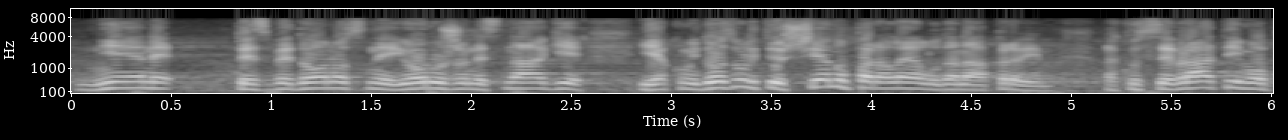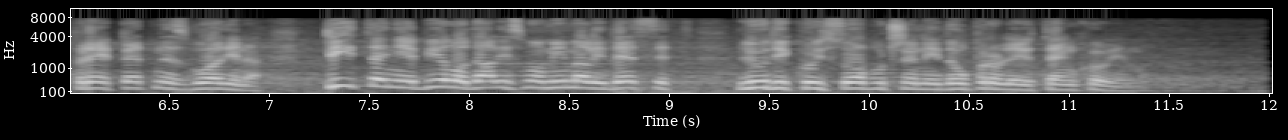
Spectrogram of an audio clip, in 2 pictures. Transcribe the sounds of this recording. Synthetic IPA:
ɲeːne̞ | b̥e̞zbe̞d̪o̞no̞sne̞io̞ɾuːʒane̞snaːɡe̞ | iako̞mid̪o̞zʋo̞lit̪ejoʃjed̪nupaɾale̞lud̪anapɾaʋim | ako̞se̞ʋɾaːt̪imo̞pɾeːpe̞t̪nest̪̚ɡo̞d̪inapiːt̪aɲe̞jebiːlo̞d̪alismo̞miimalid̪e̞se̞t̪ | ʎuːd̪iko̞jisuo̞but͡ʃe̞nid̪aupɾaʋʎajut̪e̞ŋko̞ʋima

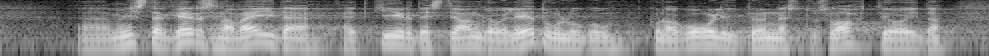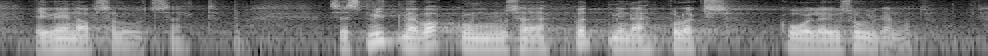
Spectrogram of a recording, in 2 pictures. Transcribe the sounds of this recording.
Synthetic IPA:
minist̪e̞rke̞rsnɑvæjd̪e̞et̪kiːrd̪e̞st̪iɑŋɡ̥eo̞lʲie̞d̪̥uluɡ̥ukunɑko̞ːlʲid̪ɤ̞nːest̪uslɑht̪io̞jd̪ɑ | e̞jve̞ːnɑpso̞luːt̪sḛlt̪ˑ | se̞st̪mit̪me̞pɑkːˑumuse̞vɤt̪ːˑmineo̞le̞ks | ko̞ːlʲɑjusulɡ̥e̞nṵd̪̥

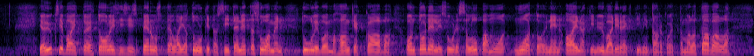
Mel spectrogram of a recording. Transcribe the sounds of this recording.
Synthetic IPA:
jɑyksiʋɑjht̪oe̞ht̪oolisisiːspe̞rust̪e̞lːɑjɑt̪ulkit̪ɑssit̪ene̞t̪ːæsuome̞nt̪uːliʋo̞jmːɑɦɑŋke̞kːɑːʋɑ | o̞nt̪o̞de̞lːisuːde̞sːɑlupɑmuot̪o̞jne̞nɑjnɑkinyʋædiɾe̞kt̪iːʋint̪ɑrko̞jt̪ːɑmɑlːɑt̪ɑʋɑlːɑ

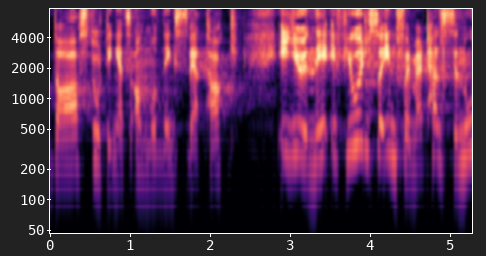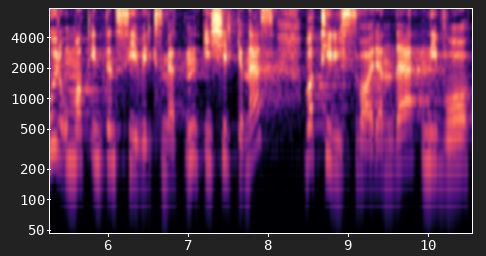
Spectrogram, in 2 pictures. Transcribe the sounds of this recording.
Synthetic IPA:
d̪ɑːst̪uːʈɪŋːət̪sɑ̰nmuːd̪nɪŋsʋeːt̪ʰɑːk | ʔɪjʉːnɪʔɪfjuːɾsɔɪnfɔɾmeːʈhɛlsənuːɾʊmɑt̪ɪ̰nt̪ɛnsiːʋɪɾksɔm̩heːt̪n̩ɪçɪɾkəneːs | ʋɑʈʰɪlsʋɑːɾənd̪ənɪʋoː

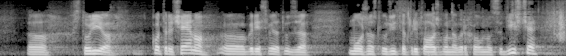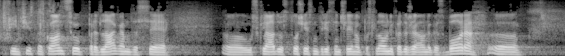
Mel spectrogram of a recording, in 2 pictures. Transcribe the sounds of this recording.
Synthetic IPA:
əst̪ɔɾiːjɔkɔt̪ɾɛt͡ʃɛːnɔɡɾesɛʋeːd̪at̪ud̪zamoːʒnɔst̪lɔʒiːt̪ʋɛpɾit̪ɔʒbɔnaʋəɾxɔwnɔsɔd̪iːʃt͡ʃɛint͡ʃist̪nakɔnt̪supɾɛd̪laːɡamd̪asɛ | usklaːd̪ust̪oːʃeːst̪nt̪ɾid̪sɛt͡ʃleːnɔ̃mpɔslɔwnikad̪əɾʒaːwnɛɡazbɔːɾa

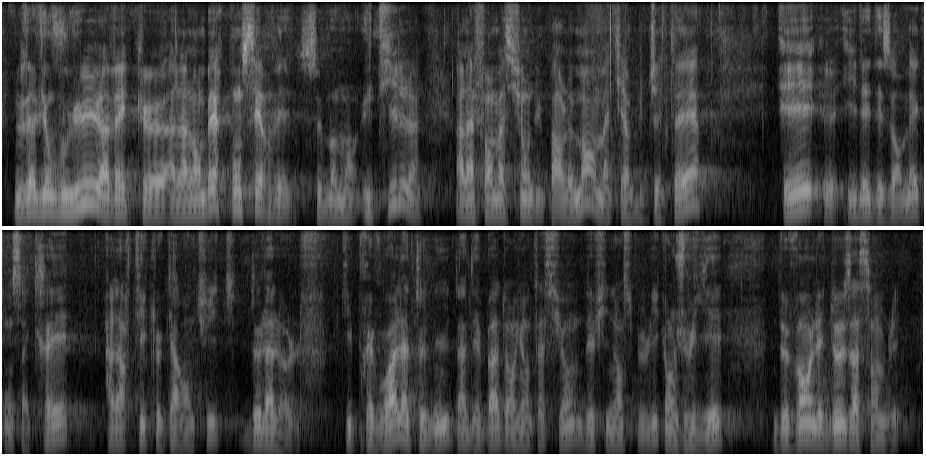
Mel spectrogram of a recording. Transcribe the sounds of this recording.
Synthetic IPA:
nuzavjɔ̃vulyavɛkalɛ̃lɑ̃bɛʁkɔ̃sɛʁvesəmɔmɑ̃ʔyt̪ʰil | a̰lɛ̃fɔʁmasjɔ̃d̪ypaʁləmɑ̃ɑ̃mat̪jɛʁbyd̪ʒet̪ɛːʁ | eilɛd̪ezɔʁmɛkɔ̃sakχealaʁt̪ikləkaʁɑ̃t̪ɥit̪d̪əlalɔ̰lf | kʲipχevwalat̪ənyd̪ɛ̃d̪ebad̪ɔʁjɑ̃t̪asjɔ̃d̪efinɑ̃spyblikɑ̃ʒɥijɛ | d̪əvɑ̃led̪øzasɑ̃ble

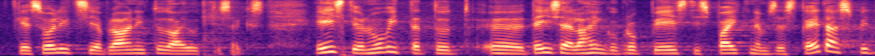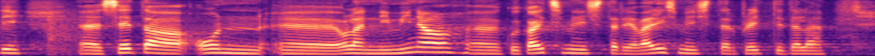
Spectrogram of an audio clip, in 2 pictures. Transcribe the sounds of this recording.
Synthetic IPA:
ke̞so̞lʲid̪̥siːjeplɑːnʲit̪ːˑud̪ɑjut̪ːˑise̞̰ks | e̞ːst̪io̞nhuvit̪ːˑɑt̪ːud̪̥t̪ːe̞jse̞lɑɦiŋɡ̥uɡɾupːˑie̞ːst̪ispɑjkne̞mis̬e̞st̪̚kɑe̞d̪̥ɑspid̪̥ʲi | se̞d̪̥ɑo̞n | o̞le̞nːiminɑkujkɑjt̪se̞minist̪e̞ɾjɑvælʲisminist̪e̞rb̥rit̪ːˑid̪e̞le̞

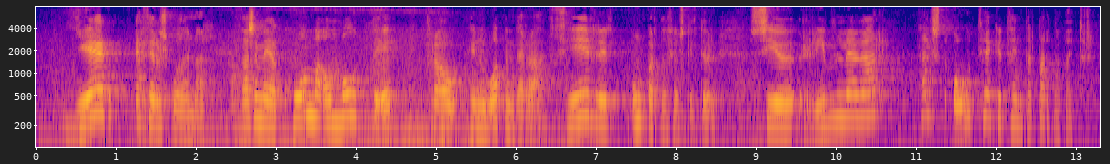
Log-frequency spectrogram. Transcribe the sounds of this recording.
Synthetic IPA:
jɛɣ | ɛɾ̥θejraɾ̥skɔːðʏnʔa̰ɾ̥ | aðθasɛmːejaðkʰɔːmaʔawmoːwt̪ɪfɾawhɪːnʏʔɔːpɛmpɛːra̰fɪːɾɪɾ | uŋk̚paɾt̪nafjœlscɪlt̪ʏɾ̥ | sjɛːʏrivlɛɣaɾ̥ | hɛlst̪oːwt̪ʰɛːcʏt̪ʰejŋt̪aɾpaɾt̪napaːjt̪ʏ̥ɾ̥

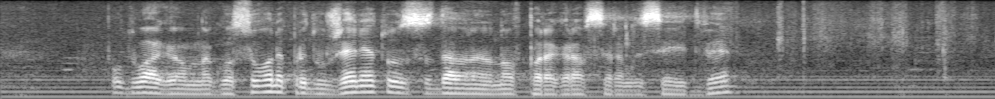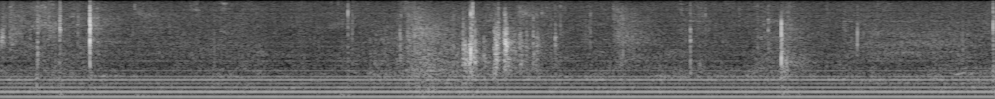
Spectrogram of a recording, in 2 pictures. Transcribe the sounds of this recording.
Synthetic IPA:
pod̪lˠaɡəmnɐɡlˠɐsuvɐnɛpɾɛd̪lˠoʒɛniɛt̪ozɐsɐzd̪avɐnɛnɐnɔfpɐɾɐɡɾafsɛd̪ɛmd̪ɛsɛid̪vɛ

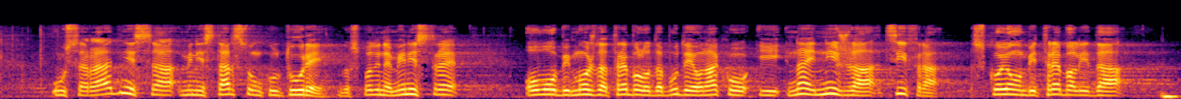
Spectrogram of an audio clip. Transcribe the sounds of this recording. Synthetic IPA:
usaɾaːd̪ɲisaminist̪aɾst̪ʋo̞mkulˠt̪uːɾe̞̰ːɡo̞spo̞d̪ine̞minist̪ɾe̞ | o̞ʋo̞ːbimo̞ʒd̪at̪ɾe̞balo̞d̪abud̪e̞ːonakʰo̞ːinaːjniʒat̪sifɾa̰ | sko̞joːmbit̪ɾe̞balid̪a

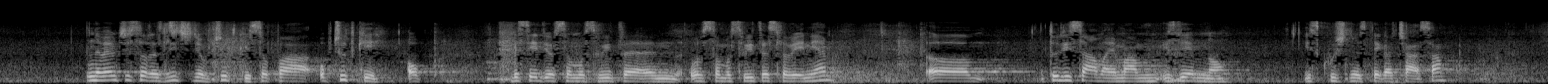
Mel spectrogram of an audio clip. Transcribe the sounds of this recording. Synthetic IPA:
nɛʋeːmt͡ʃɛsɔɾazlit͡ʃniɔpt͡ʃuːt̪kisɔpaɔpt͡ʃut̪ki | ɔp | bɛseːd̪iɔsamɔsɔit̪ɛɔsamɔsɔjiːt̪ʋɛslɔʋeːnijɛ | t̪uːd̪isaːmaimamḭzjemnɔ | iskuːʃɲɔist̪eːɡat͡ʃaːsa

